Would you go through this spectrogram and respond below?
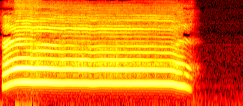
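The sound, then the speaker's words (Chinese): A voice imitates a frightened bear cub's scream: one loud, high, sustained wail held steady for nearly two seconds, then dipping in pitch as it cuts off, followed by silence. “大大熊弯下身子闻了闻小小熊，小小熊突然睁开眼睛，害怕的大声的嚎叫：“啊！”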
